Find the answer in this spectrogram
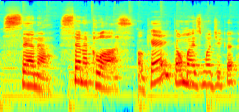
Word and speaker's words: Santa: Mas é claro, como eu já falei em vídeos anteriores, americanos não pronunciam o T. E por que que ele não pronuncia o T? Porque antes tem um N.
